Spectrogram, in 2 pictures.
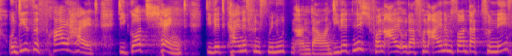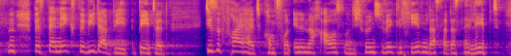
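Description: A woman in a normal speaking voice, fairly high in pitch with ordinary pitch variation, at a moderate pace. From Hesse, Germany (Wächtersbach). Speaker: guest preacher. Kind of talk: sermon.

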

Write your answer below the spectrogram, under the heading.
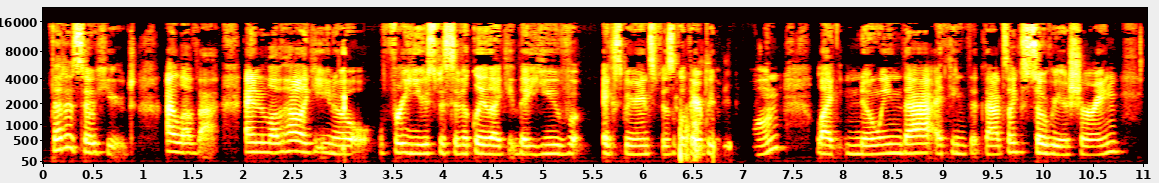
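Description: A normal speaking voice from a woman, medium in pitch, at a moderate pace with ordinary pitch variation. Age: 20s. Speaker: podcast host. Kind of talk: casual interview chat.

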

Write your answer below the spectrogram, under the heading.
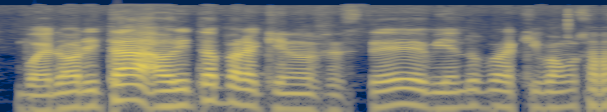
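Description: A man speaks with a Mexican accent. His pitch is medium. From Mexico. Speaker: paranormal podcast host. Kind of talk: casual interview. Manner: halting, many repetitions.

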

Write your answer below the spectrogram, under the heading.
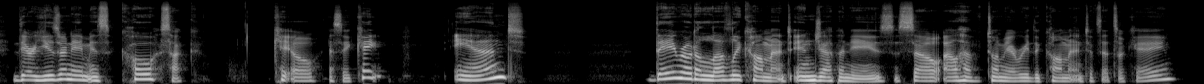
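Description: A woman with an American accent at medium pitch, lively in intonation and fairly slow, with long, frequent pauses, on a very clean, dry, close recording with no echo and a silent background. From USA. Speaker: podcast co-host. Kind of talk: casual chat.

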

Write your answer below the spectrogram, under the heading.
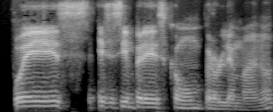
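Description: The man has a plain, everyday voice. His pitch is medium and varies in an ordinary way. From Mexico, Puebla. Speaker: philosophy researcher and professor. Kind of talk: casual interview.

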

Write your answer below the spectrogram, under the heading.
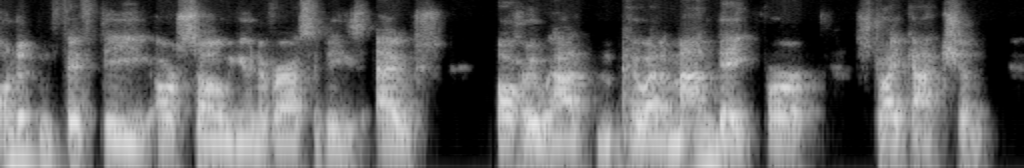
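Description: In a Northern Irish accent, a man talks at a medium pitch and a moderate pace. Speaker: trade union activist, university staff. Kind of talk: podcast interview.

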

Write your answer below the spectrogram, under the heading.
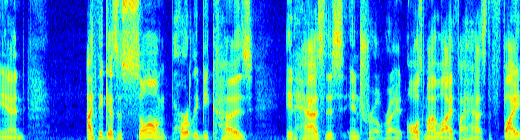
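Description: A man's unremarkable speaking voice, medium in pitch, fairly slow, with lively intonation, recorded dry and close with no echo on a very clean, silent background. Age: 40s. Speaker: sociology professor and DJ. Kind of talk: casual chat.

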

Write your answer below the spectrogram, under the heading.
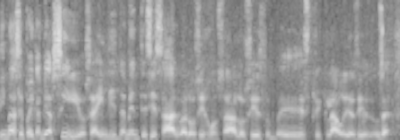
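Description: Over noticeable background noise, a man speaks at a very fast pace with very wide pitch swings. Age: 30s. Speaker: mayor. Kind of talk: interview. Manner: halting, many fillers.

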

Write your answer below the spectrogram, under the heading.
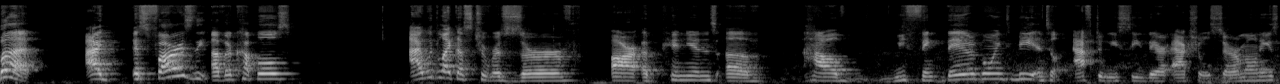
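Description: An animated, bright and sharp voice in a Boston accent, at a fairly slow pace with long, frequent pauses, very wide pitch swings and big swings in loudness. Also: woman, medium pitch for a woman. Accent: Boston, noticeable. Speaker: podcast co-host. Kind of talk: casual chat, reality TV recap. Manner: animated, excitable.

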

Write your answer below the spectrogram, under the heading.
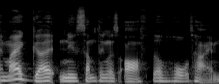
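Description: A woman talks at a very fast pace in a very clean recording with a silent background. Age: 20s. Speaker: podcast host. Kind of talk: solo personal monologue. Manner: casual, conversational.

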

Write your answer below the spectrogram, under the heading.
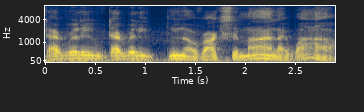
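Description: At a fairly slow pace, a man speaks in a medium pitch. His pitch variation is ordinary. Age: 30s. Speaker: podcast host. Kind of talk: casual solo monologue. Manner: repetitive, halting with frequent fillers.

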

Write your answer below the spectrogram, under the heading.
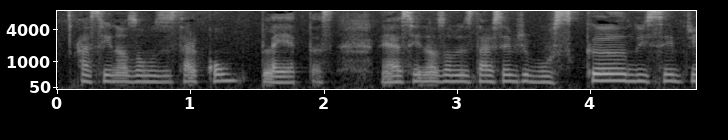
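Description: A woman's dark, mellow tone at a medium pitch. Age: 30s. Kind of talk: inspirational monologue.

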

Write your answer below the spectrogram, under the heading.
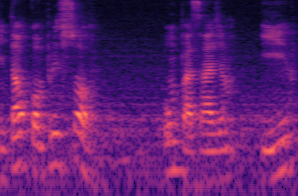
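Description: With lively intonation and a moderate pace, a man talks over noticeable background noise while audible room echo fills the space. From Togo. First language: French (speaking Portuguese). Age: 30s. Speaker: immigrant kitchen assistant. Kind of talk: interview.

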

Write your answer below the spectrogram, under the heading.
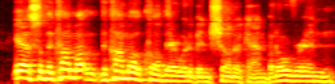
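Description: A man's somewhat breathy voice. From Clonmel, Ireland, then Ohio US. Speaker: guest, Irish emigrant. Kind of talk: casual interview.

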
